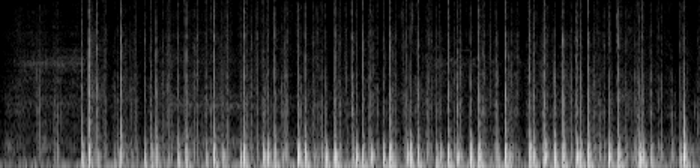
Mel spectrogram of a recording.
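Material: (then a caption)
Cardboard. A small, hollow, black printed cardboard camera box is held in the hand and tapped quickly with fingertips and nails. After a quiet half second, a rapid, uneven run of about twenty short, dry, hollow taps follows, each low and boxy with a brief bright click and no ring.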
